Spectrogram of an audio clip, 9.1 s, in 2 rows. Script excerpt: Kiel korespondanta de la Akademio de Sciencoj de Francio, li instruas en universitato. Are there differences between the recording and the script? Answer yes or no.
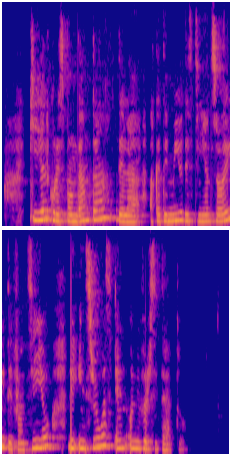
no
